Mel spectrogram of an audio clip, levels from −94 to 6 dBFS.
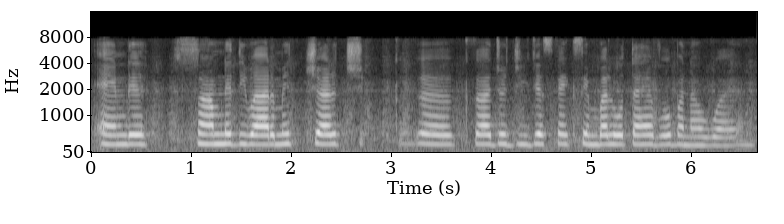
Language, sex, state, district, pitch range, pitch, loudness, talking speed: Hindi, female, Uttar Pradesh, Lalitpur, 240-250 Hz, 245 Hz, -16 LUFS, 155 wpm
